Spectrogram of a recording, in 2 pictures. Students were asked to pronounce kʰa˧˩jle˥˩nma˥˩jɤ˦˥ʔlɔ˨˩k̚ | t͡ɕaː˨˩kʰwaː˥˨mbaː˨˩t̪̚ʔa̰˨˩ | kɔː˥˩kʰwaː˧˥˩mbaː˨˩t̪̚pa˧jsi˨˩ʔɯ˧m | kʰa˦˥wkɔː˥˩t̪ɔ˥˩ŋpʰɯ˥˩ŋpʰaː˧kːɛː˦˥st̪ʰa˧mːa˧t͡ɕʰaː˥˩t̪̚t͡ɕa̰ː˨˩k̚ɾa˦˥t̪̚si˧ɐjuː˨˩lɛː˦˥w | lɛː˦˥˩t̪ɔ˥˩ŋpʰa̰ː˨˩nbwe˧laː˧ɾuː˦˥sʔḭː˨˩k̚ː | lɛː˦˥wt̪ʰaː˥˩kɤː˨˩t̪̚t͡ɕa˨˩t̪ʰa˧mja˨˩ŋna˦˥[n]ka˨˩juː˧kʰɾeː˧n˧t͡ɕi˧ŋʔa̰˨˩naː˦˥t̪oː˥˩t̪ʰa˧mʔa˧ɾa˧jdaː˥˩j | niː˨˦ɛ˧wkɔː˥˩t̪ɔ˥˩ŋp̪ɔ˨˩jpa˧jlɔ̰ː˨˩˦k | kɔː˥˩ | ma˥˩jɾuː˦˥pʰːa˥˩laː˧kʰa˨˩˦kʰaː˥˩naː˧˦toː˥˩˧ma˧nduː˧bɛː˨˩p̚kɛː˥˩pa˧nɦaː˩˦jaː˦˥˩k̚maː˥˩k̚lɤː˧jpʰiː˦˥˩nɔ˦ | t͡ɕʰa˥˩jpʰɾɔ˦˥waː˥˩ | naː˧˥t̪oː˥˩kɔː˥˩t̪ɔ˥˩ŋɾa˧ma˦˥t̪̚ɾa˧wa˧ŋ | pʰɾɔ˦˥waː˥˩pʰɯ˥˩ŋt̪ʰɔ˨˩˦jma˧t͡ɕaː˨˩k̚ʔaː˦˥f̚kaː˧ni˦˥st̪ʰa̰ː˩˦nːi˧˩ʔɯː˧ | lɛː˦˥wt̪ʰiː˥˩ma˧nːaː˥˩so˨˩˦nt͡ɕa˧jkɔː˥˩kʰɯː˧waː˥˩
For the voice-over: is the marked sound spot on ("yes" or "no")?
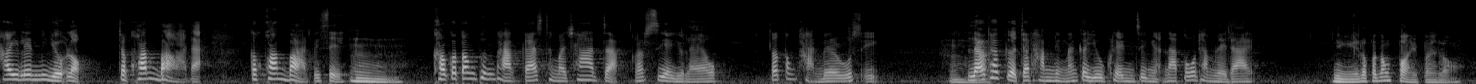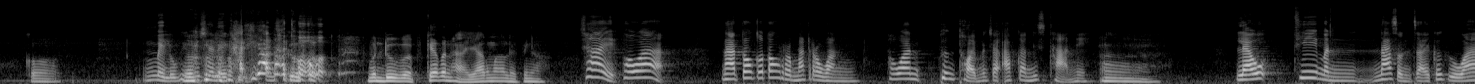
yes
